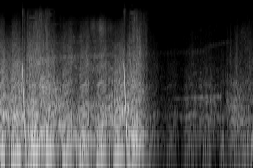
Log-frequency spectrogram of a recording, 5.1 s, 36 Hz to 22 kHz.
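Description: Loud, dense roaring engines and crashing impacts from the racing video game Asphalt 9 fill the first three seconds, with sharp bangs, then the noise drops to a quieter whooshing rumble with a faint rising whine.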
